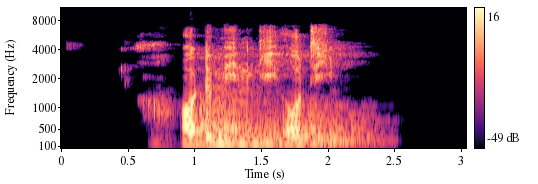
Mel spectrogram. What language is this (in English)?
Luo (Kenya and Tanzania)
